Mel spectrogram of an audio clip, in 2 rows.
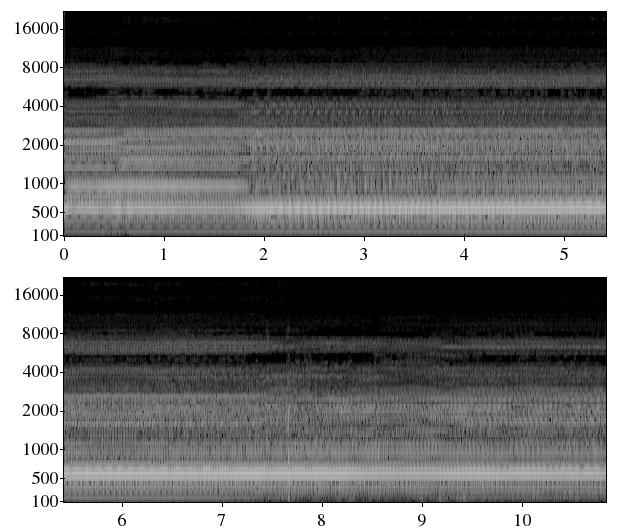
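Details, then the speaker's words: LiPo charger about a year old, running while bringing a 6S pack to storage voltage: steady high buzzing whine with a rough flutter of about four pulses a second. It was ultra quiet when new and now grinds. Not dropped; charger also stops short of 3.8 V. Cause unknown. "it didn't sound like this at first when I first got it it was ultra quiet you be you know you could hear the hum from it but it was a h this is a granding noise now"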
